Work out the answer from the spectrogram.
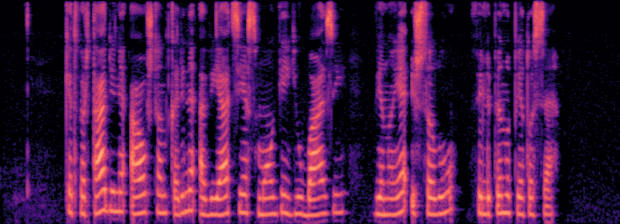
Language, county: Lithuanian, Vilnius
